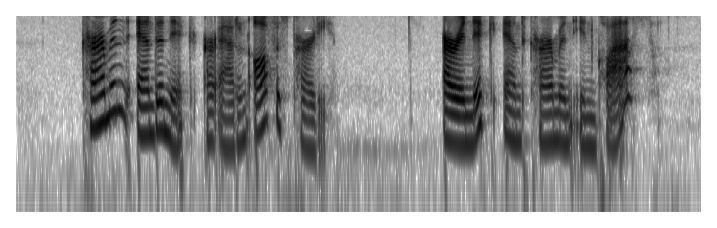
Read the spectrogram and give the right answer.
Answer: No, they aren't in class.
